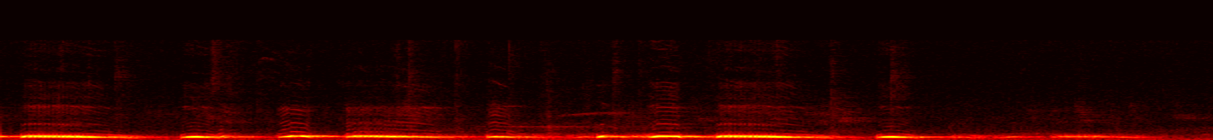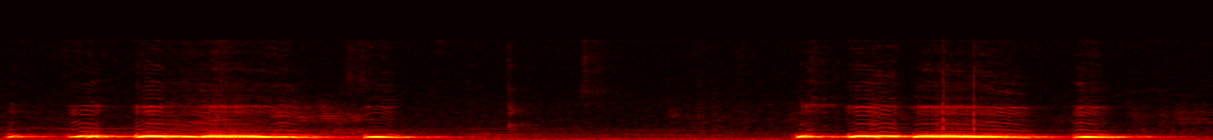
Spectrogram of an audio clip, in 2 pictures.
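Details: Spotted dove from Cần Thơ, Vietnam, in chụp chụp ô calling coo: rhythmic series of mellow, throaty coos, each dipping in pitch, in two long phrases with a silent gap before a final burst.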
